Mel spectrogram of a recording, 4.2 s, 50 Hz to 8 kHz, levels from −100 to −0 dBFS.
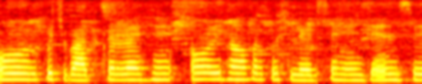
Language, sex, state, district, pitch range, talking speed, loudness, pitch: Hindi, female, Himachal Pradesh, Shimla, 200-220 Hz, 185 wpm, -16 LUFS, 215 Hz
